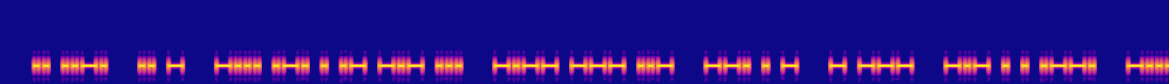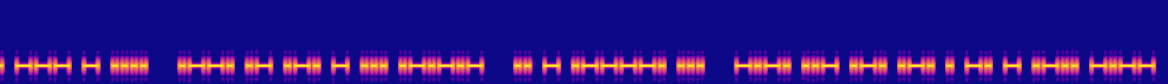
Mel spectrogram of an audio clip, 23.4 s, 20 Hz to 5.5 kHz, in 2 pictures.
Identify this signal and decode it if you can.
Morse code, heard as a keyed tone, about 25 wpm, 600 Hz. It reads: IF IT BREAKS YOU GET TO KEEP BOTH PARTS. IT'S CURRENTLY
